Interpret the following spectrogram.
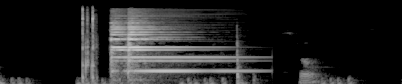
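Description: Subscribe-button animation sound effect: two quick clicks, then a bell ding that rings out and fades over about a second and a half.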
